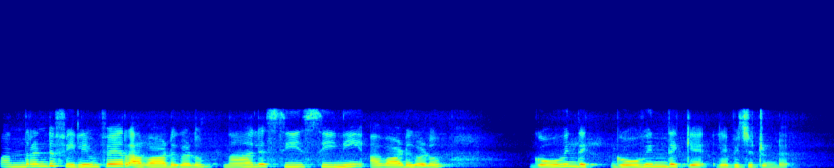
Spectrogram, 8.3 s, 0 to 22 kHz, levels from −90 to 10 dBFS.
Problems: none marked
